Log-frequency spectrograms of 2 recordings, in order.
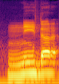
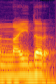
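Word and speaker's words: neither: pronounce कर सकते हैं नीदर या नाइ दर यह भी प्रोनाउंस हो सकते हैं अलग-अलग कैटेगरी यह कैटेगरी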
